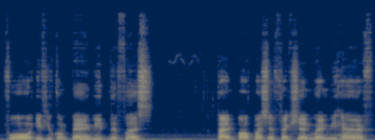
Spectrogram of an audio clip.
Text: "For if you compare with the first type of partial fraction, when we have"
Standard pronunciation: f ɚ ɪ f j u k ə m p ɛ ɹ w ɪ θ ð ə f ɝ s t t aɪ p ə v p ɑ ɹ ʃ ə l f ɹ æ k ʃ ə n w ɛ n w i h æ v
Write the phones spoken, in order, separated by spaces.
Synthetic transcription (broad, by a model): f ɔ ɪ f j u k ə m p ɛ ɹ w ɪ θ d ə f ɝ s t t aɪ p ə f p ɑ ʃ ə n f ɛ k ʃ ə n w ɛ n w i h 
